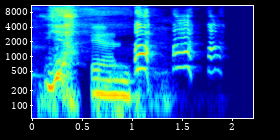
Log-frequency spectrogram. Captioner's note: laughing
